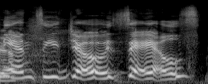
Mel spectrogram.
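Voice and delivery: high, slow, drawn-out whine; hammed-up wounded address; mock tearful quote. Co-host quotes Bling Ring complaint, mock tearful.

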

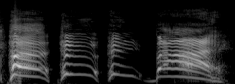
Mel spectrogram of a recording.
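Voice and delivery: high whooping yelps, then bye; high exit whoops. Acted. Departing guest signs off with high whoops. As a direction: toss out high little hoots. Bruce character makes exit noises.

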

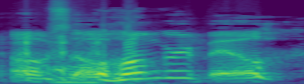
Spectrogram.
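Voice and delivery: high, laughing whine; whiny hungry voice. Retold or imitated. Repeating the classic quote.

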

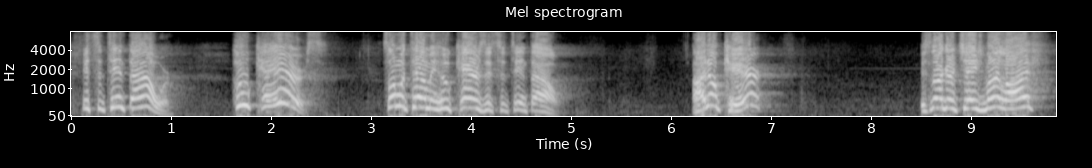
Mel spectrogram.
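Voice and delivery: high, loud mock-indignant preaching; comic preaching rant. Preacher mocking a dull verse detail to the church, hammed-up and loud. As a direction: ham up the outrage for laughs.

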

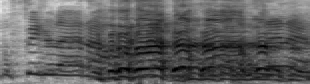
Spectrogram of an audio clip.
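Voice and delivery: slow, loud, laughing exasperation; exasperated laughing. Retold or imitated. Teller telling the crying guy to find out, slow laughing exasperation. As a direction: drag it out slowly through laughter. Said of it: "I'm like".

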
